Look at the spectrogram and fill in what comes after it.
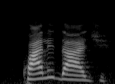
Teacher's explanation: O QU não é dígrafo, não é pronunciado com um som único. O quá traz um ditongo, dois sons UA.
